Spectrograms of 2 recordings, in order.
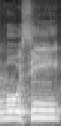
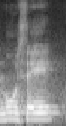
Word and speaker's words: موسى: يعني ما يقول مثلا موسي بدل موسى، موسي هذه صارت ياء، ما يصح، هذا صار إبدال ليس إمالة.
